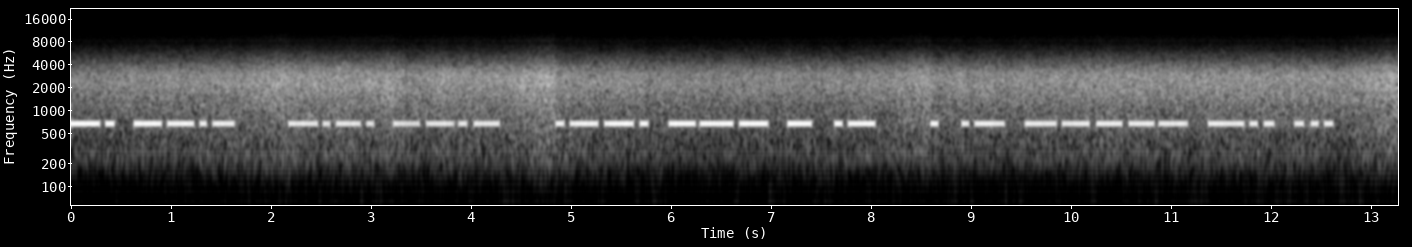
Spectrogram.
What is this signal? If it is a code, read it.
Morse code, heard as a keyed tone, hand-sent with a straight key, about 17 wpm, 680 Hz, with radio static. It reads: … CQ POTA EA0DS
